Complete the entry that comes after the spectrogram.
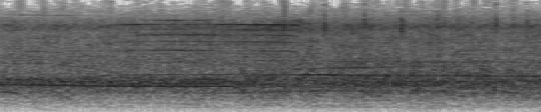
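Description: A large concert crowd roars with excited cheering as a performer takes up a crystal flute, a dense, steady wash of shouts and whoops that stays loud and constant throughout, with scattered applause mixed in.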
